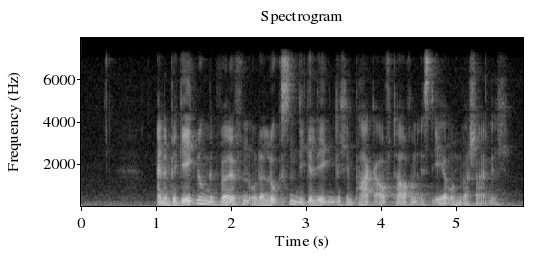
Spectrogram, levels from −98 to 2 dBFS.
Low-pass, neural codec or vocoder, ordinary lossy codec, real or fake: 7.2 kHz; none; none; real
